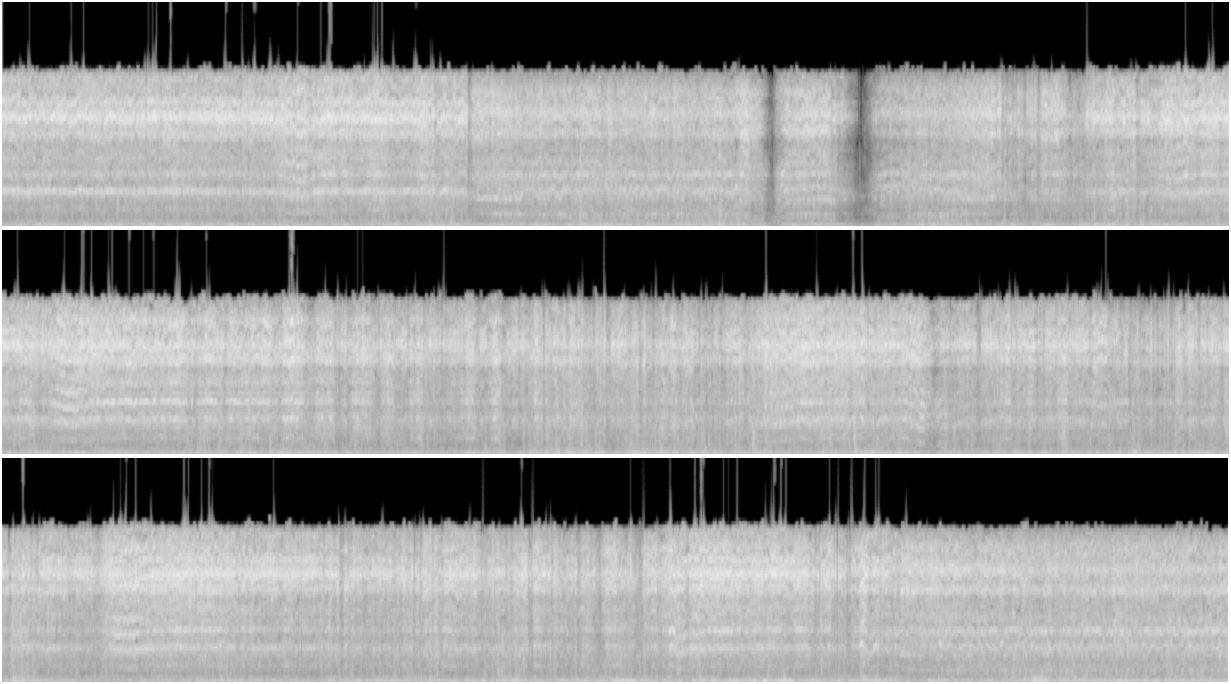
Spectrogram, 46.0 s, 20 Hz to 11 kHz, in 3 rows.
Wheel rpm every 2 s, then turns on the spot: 230, 230, 230, 200, 160, 110, 210, 230, 230, 230, 230, 230, 230, 190, 220, 240, 230, 240, 240, 230, 230, 200, 200.
none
